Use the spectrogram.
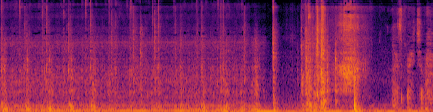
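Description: A sewing machine, fitted with a presser foot suited to the job, stitches through many stacked fabric layers for a tablet stand, a steady mechanical run with a few louder bursts near the end.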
